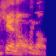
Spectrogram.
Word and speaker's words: Kinel: right and you said it right uh kennel okay awesome if i were a kid i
